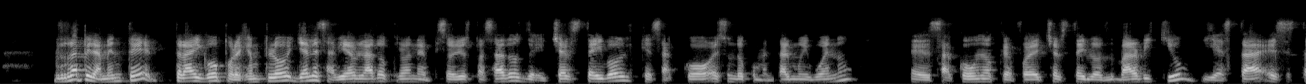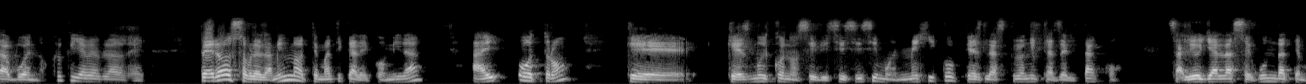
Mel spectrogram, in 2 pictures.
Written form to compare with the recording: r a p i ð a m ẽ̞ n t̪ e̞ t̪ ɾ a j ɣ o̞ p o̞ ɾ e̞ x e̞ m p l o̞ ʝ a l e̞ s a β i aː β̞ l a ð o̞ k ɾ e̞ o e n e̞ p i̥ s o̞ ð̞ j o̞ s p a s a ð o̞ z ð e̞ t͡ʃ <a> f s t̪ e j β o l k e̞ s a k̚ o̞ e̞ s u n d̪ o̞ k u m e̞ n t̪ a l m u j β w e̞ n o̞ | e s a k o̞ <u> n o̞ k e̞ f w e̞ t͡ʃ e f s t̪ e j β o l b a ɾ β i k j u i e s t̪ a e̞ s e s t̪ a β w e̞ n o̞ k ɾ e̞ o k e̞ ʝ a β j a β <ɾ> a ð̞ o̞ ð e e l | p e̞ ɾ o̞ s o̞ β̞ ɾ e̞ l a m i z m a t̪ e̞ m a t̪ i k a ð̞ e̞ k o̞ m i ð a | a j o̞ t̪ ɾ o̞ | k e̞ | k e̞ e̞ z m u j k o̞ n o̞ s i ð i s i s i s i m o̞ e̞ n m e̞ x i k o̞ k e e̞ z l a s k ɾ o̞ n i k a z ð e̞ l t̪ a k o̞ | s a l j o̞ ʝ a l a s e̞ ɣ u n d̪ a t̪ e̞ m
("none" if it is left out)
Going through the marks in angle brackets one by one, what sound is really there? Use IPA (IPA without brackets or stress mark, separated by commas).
e, u, l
